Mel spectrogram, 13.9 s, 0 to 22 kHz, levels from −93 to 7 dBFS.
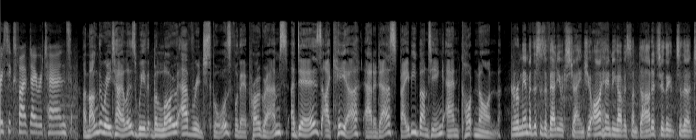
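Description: No technical faults are audible anywhere in this audio.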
